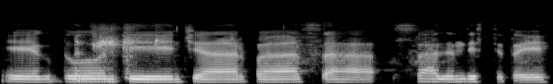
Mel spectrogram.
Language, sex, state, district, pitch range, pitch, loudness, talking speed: Marathi, male, Maharashtra, Pune, 120-125 Hz, 125 Hz, -15 LUFS, 110 wpm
